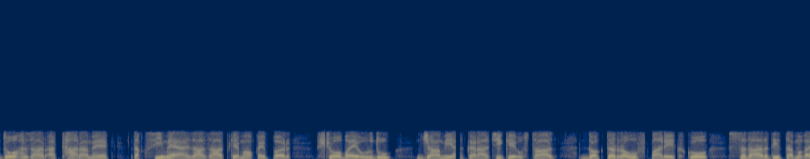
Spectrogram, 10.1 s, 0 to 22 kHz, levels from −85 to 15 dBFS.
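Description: Speech carried over a Bluetooth headset link shows three faults. The gain was likely set far too high with a fast limiter pulling it back, so the level swings by about 10 dB throughout, leaving the speech squashed and breathing. The link runs the Bluetooth CVSD headset codec, whose one-bit adaptive delta coding points to a 64 kbps stream and passes only about 150 Hz to 3.6 kHz. The result is a narrow, boxy voice, scratchy s sounds, a granular hiss underneath and distortion on loud, bright sounds that outrun the step size. On top of that comes unconcealed Bluetooth headset packet loss, where dropped voice packets were replaced by silence or an idle pattern with hard edges. From 1.37 to 1.48 s, 82.5 ms goes missing in scattered holes, the longest 37.5 ms, which sounds like a chopped, crackling burst. At 4.07 to 4.11 s, 22.5 ms is lost, and from 5.70 to 5.80 s another 60 ms drops out, each followed by a brief dip in level as the codec recovers.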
